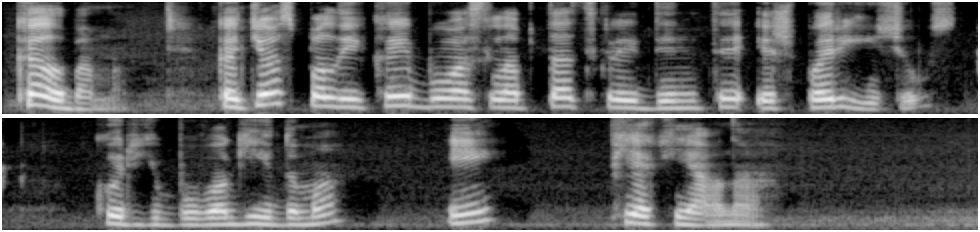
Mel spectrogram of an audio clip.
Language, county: Lithuanian, Vilnius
